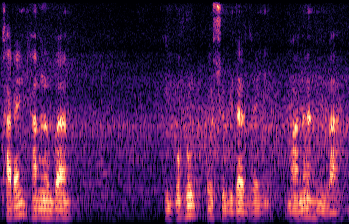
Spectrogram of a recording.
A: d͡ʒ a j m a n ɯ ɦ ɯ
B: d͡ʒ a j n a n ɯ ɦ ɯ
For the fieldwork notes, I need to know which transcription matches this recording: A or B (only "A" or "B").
A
